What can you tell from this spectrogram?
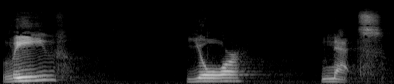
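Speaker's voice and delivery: one word at a time; long pauses between words, softening to the end; voice of God. Retold or imitated. God commanding a man, slow and deliberate. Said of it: "And he says".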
